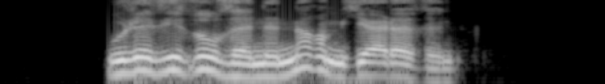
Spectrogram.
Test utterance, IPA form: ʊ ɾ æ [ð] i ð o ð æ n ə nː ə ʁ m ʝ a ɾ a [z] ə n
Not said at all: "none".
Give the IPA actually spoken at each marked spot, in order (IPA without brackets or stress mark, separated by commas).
ð, ð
